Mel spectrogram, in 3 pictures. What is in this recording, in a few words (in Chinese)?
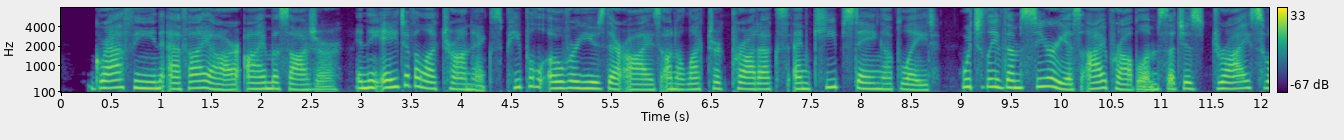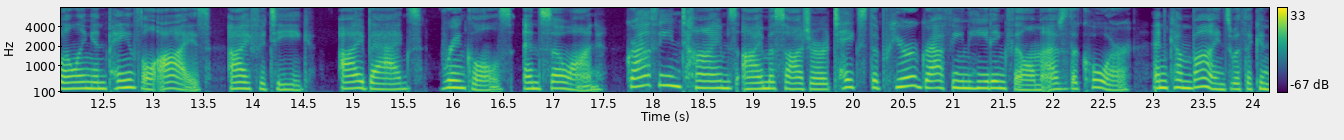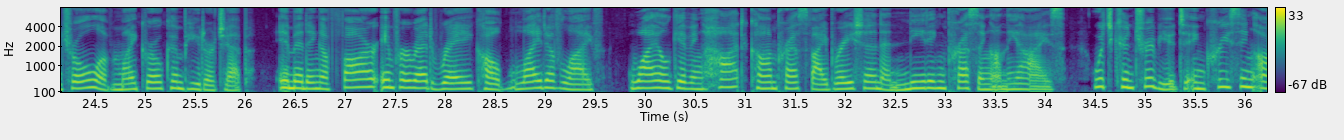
外籍 英 女, 眼部按摩仪广告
